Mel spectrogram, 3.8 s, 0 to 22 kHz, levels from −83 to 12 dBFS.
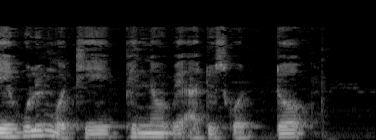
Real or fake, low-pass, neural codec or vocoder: real; 9.9 kHz; none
